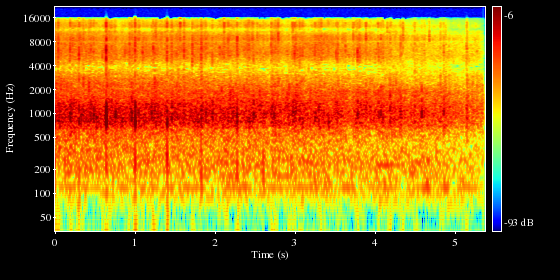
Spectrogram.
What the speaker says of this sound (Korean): 우리 이 시간 감사의 박수 드리도록 하겠습니다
